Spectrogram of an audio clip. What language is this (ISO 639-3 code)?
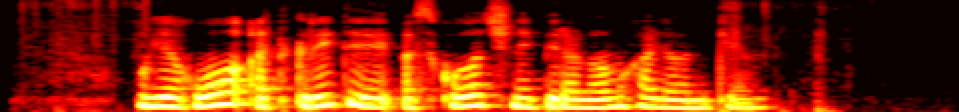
bel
